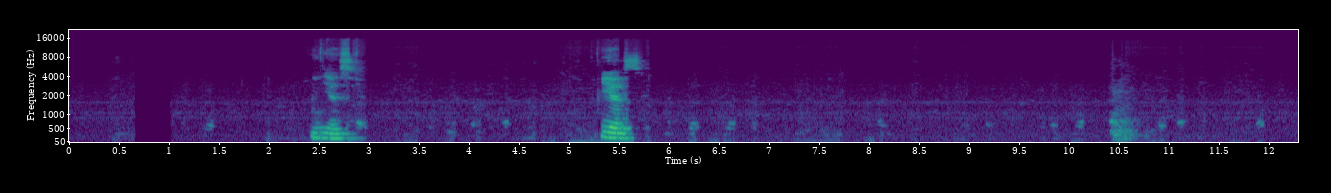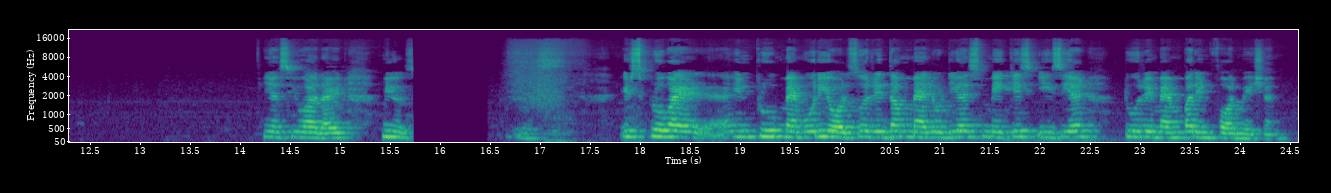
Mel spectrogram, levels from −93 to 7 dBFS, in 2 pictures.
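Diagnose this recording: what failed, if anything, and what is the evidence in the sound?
Network stream reconnects at 0.66–1.01 s and 15.73–16.48 s: speech goes silent, then a restarted decoder resumes about 0.3 s and 0.7 s further into the stream.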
